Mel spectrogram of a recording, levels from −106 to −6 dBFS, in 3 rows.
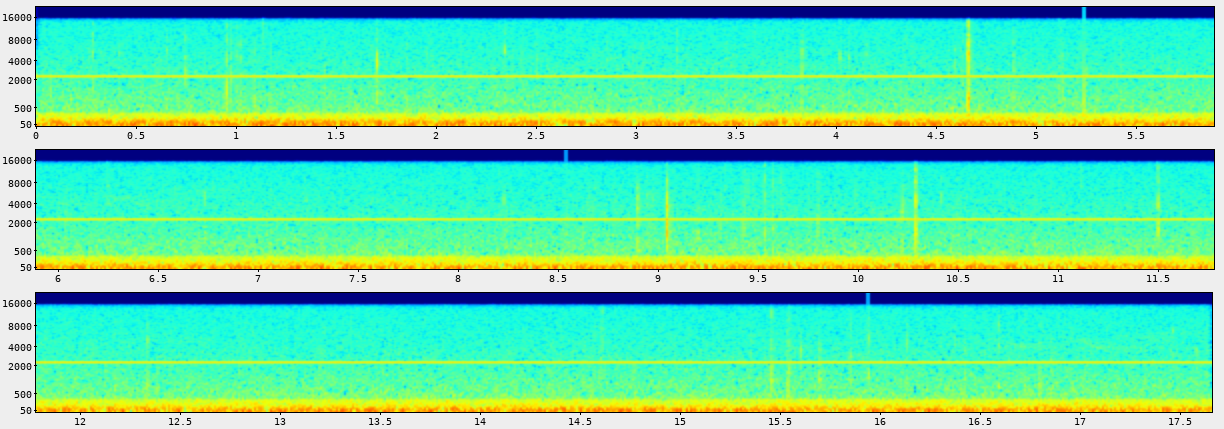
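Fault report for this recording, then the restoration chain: mains hum 50 Hz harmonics 6 −38 dBFS
whistle 2,300 Hz −39 dBFS
0:05.24: click −17 dBFS
0:08.54: click
0:15.94: click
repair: click removal
notch filter 2,300 Hz, Q 30
hum removal 50 Hz, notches 6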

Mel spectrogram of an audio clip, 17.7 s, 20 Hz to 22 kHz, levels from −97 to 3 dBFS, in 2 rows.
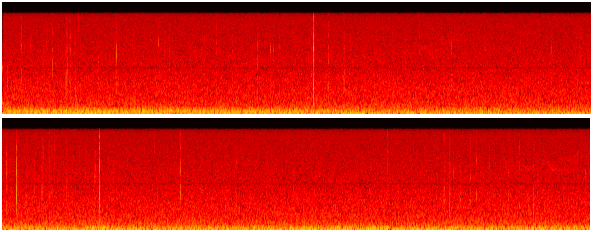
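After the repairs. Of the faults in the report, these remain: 0:05.24: click

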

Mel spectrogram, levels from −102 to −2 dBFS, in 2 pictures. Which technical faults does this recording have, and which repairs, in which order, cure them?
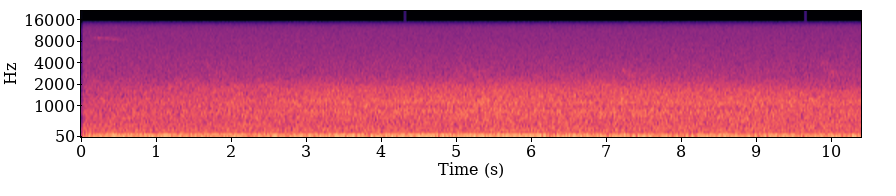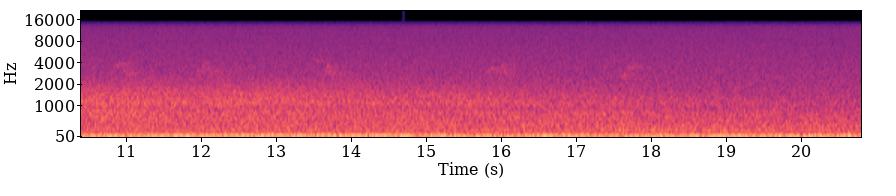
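0:04.31: click
0:09.65: click
0:14.69: click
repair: click removal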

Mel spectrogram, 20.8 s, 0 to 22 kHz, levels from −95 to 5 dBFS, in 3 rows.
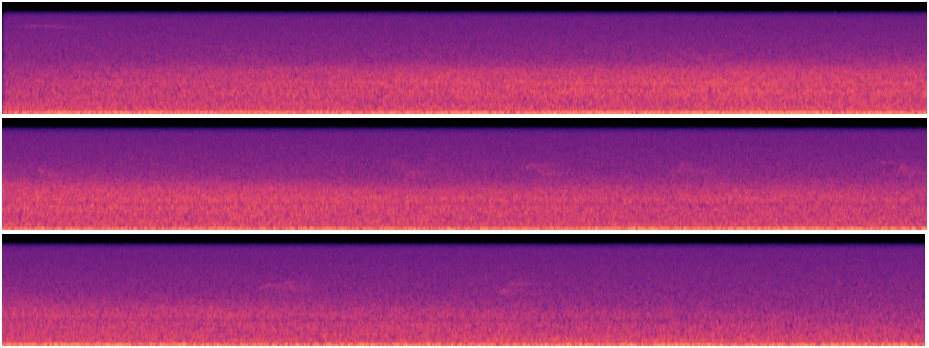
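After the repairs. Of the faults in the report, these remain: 0:04.31: click

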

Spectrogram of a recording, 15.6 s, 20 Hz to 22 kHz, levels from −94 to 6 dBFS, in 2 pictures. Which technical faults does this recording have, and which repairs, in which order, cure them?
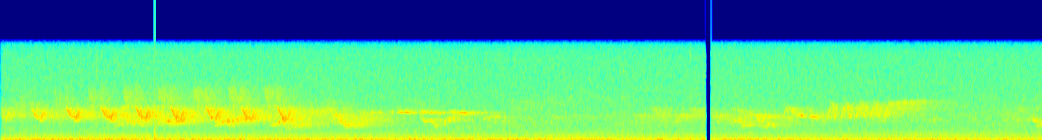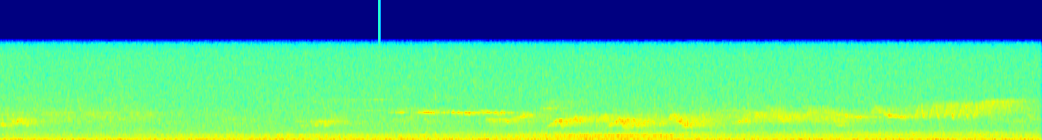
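0:01.16: click −4 dBFS
0:05.29–0:05.33: drop-out 44 ms
0:10.66: click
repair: click removal
repair the gap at 0:05.29, 44 ms

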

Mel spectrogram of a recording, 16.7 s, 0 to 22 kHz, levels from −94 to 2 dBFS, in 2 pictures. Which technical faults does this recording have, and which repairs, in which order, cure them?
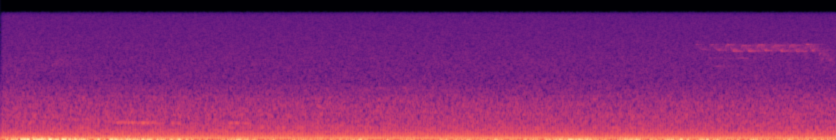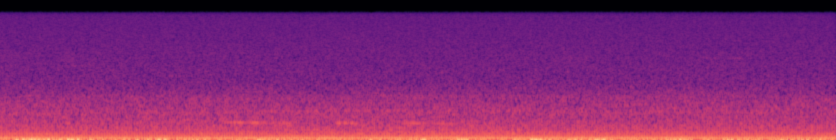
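mains buzz 60 Hz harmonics 22 −23 dBFS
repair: hum removal 60 Hz, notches 22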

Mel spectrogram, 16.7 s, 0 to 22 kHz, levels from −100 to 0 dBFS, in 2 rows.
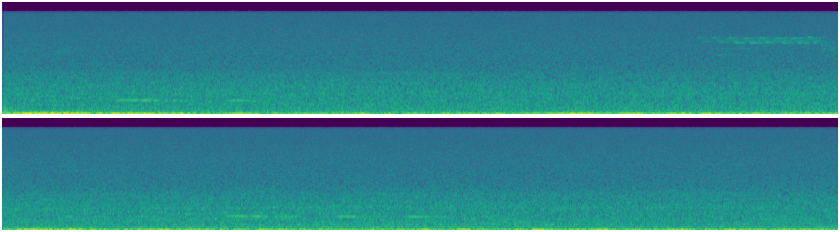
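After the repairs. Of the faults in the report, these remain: none of them is left

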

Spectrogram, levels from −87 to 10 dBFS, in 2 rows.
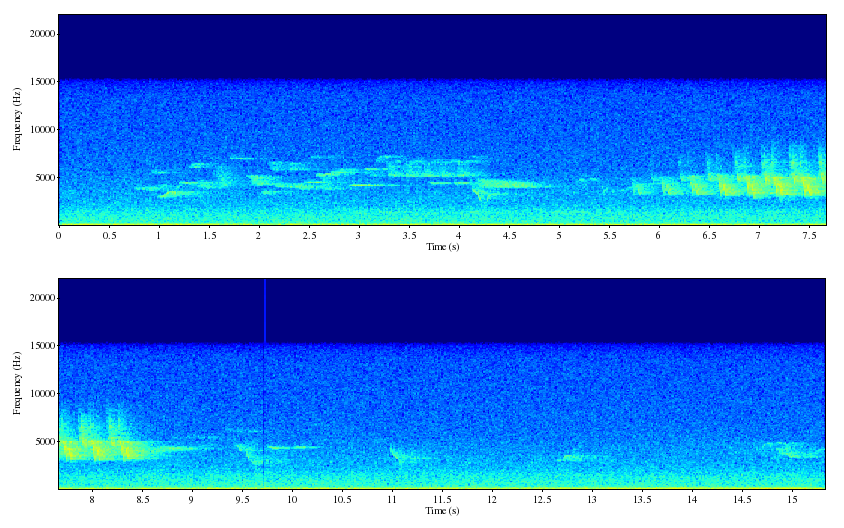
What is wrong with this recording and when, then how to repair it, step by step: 0:09.71–0:09.73: drop-out 17 ms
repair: repair the gap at 0:09.71, 17 ms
